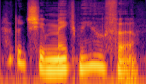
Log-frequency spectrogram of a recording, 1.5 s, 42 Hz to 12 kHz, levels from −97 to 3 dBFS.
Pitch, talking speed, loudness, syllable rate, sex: 130 Hz, 245 wpm, -16 LUFS, 5.0 syllables/s, male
